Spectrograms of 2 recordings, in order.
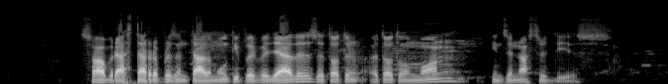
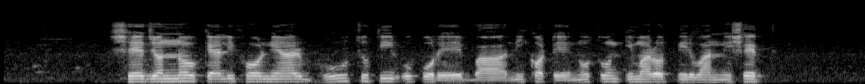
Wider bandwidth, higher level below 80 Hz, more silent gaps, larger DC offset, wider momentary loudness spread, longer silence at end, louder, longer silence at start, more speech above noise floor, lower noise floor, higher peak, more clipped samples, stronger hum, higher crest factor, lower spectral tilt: first, 10.5 kHz vs 7.6 kHz; first, -48 dBFS vs -60 dBFS; neither; neither; first, 18 LU vs 7 LU; second, 0.6 s vs 1.05 s; second, -20 LUFS vs -17 LUFS; second, 0.85 s vs 1.1 s; first, 48 dB vs 38 dB; first, -68 dBFS vs -55 dBFS; about the same, 0 dBFS vs 0 dBFS; neither; neither; about the same, 20 dB vs 18 dB; about the same, -6.5 dB/octave vs -5.5 dB/octave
